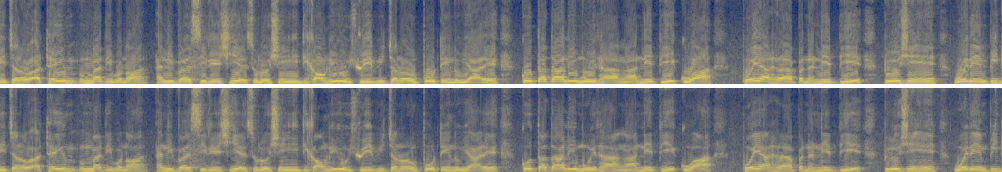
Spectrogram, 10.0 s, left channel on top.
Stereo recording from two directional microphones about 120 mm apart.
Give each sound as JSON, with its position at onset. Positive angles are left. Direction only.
{"t": 0.0, "sound": "speech", "side_deg": 30}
